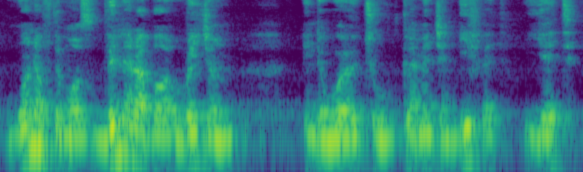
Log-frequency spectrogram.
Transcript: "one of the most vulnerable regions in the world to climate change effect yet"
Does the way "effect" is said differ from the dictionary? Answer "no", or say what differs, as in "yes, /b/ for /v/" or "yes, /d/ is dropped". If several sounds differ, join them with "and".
yes, /k/ is dropped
